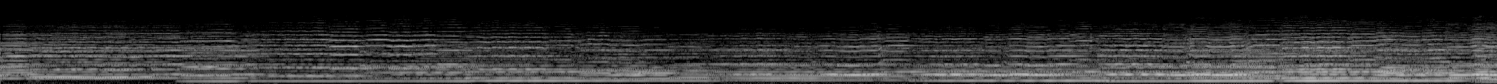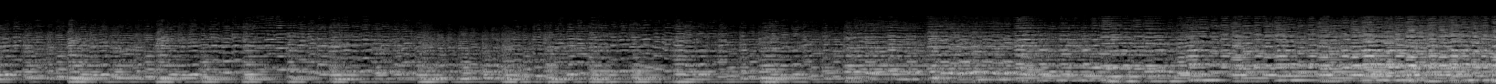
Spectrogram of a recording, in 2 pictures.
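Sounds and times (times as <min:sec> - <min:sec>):
string quartet playing an allegro in B flat major: 0:00.0 - 0:29.9.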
